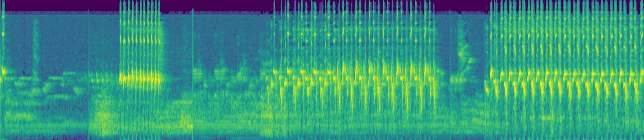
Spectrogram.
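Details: Yellow-vented bulbul calling to other bulbuls: three bursts of rapid, bright chattering notes, about two to three per second, the last two runs long and even, over a faint steady low hum.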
